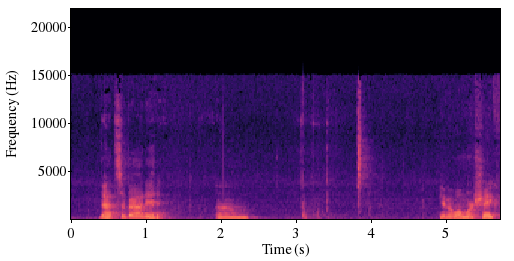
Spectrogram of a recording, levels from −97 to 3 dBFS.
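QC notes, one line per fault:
2.02 s, bit error spike. A single sharp tick peaks at about -29 dBFS. A flipped bit briefly forced a few consecutive sample values away from the signal, then they snapped back.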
